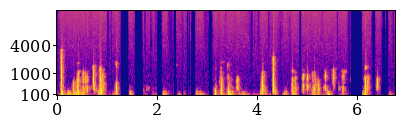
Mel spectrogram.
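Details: An adult belly while digesting oats makes irregular gurgles, pops and low rumbles, which are normal bowel sounds (borborygmi) of digestion.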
